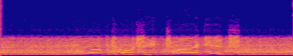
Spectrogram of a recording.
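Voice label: English near waypoint mood high; War Thunder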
